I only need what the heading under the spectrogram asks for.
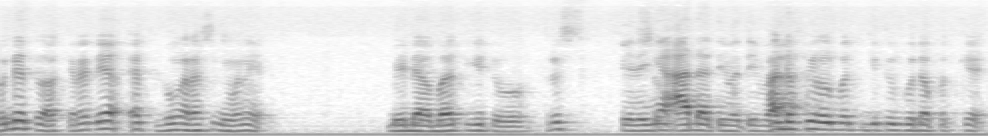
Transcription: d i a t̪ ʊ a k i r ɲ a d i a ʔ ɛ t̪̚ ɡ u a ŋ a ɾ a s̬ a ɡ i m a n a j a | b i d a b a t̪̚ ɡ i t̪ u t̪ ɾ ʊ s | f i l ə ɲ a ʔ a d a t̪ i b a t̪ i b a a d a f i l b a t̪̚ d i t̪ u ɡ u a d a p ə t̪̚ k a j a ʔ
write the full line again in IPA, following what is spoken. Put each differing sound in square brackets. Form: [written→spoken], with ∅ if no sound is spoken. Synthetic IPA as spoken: d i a t̪ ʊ a k i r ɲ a d i a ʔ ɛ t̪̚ ɡ u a ŋ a ɾ a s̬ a ɡ i m a n a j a | b [i→e] d a b a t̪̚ ɡ i t̪ u t̪ ɾ ʊ s | f i l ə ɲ a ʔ a d a t̪ i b a t̪ i b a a d a f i l b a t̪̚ [d→ɡ] i t̪ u ɡ u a d a p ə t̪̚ k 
